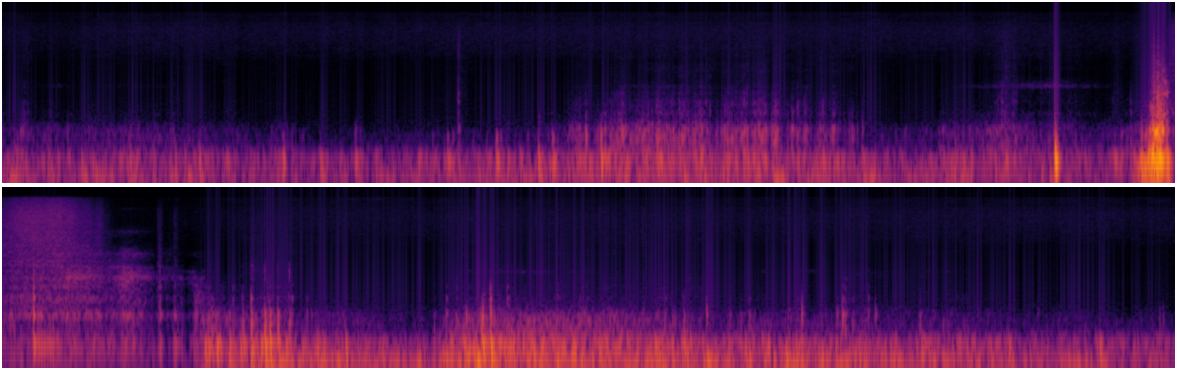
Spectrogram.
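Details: Normal breath sounds over the right lung of a girl, recorded with a real stethoscope during a relaxing full-body auscultation.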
